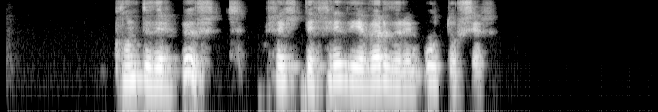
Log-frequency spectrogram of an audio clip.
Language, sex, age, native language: Icelandic, female, 40-49, Icelandic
